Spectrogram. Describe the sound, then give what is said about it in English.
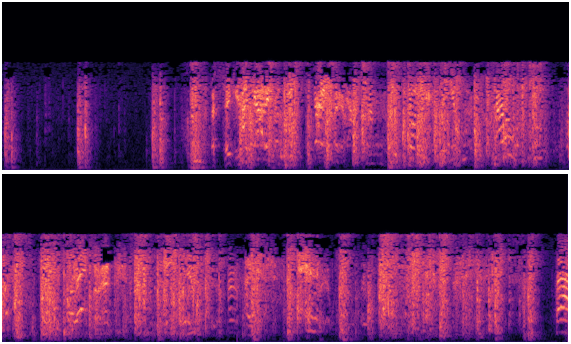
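A chaotic, sustained scuffle of thuds, knocks and shuffling bodies, loud, with grunts and scattered voices mixed into the rough-and-tumble commotion of a fistfight. “Gee, that was a fight.”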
